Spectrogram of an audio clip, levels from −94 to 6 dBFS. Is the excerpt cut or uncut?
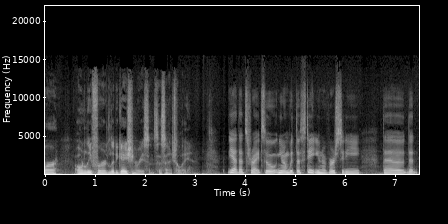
uncut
